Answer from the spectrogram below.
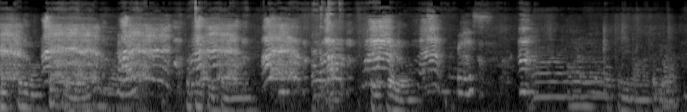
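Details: Repeated crying bursts from a newborn just after a normal vaginal birth, mixed with adult voices and room noise; normal newborn cry.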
